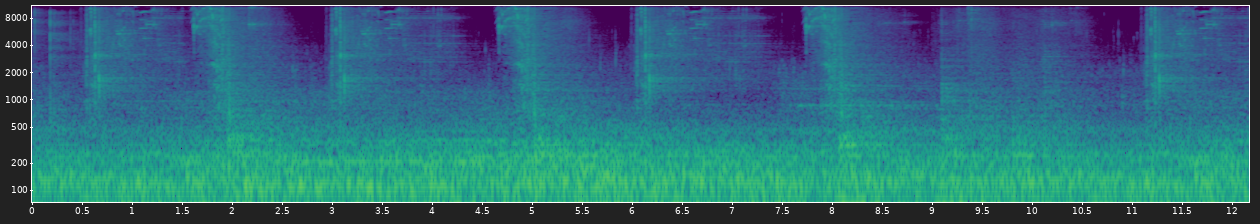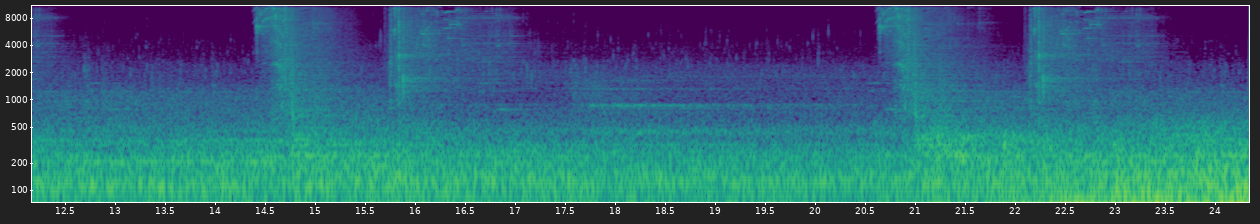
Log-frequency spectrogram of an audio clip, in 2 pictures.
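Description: Storage locker doors open and close again and again with short whooshing clunks.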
